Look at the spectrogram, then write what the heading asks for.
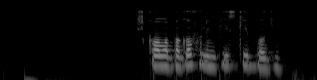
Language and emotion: Russian, neutral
